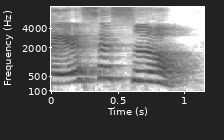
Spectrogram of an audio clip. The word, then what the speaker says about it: exceção: é discípulo tá bom a palavra exceção esse x aqui ó é XC é o que é dígrafo o de quando é dígrafo duas letras que representa apenas um fonema e Quina que u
